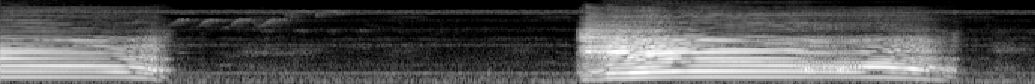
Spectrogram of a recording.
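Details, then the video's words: Calf in an Indian village mooing: two drawn-out moos with rich harmonics, the first about a second long, the second louder and lasting over two seconds after a pause, with a faint steady high tone behind. "Cute Baby cow sound"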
